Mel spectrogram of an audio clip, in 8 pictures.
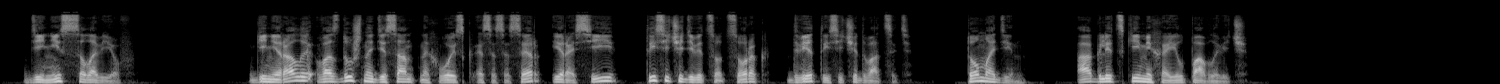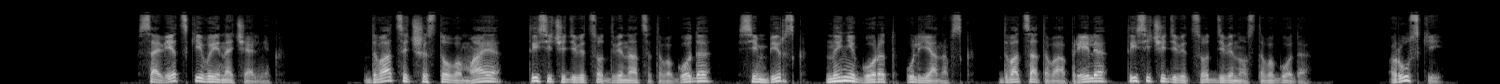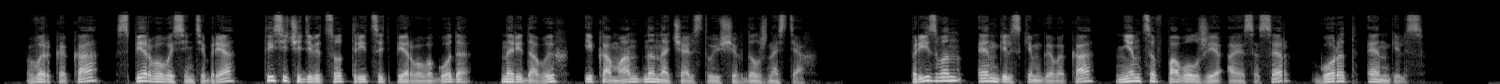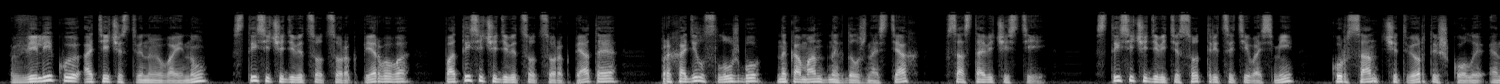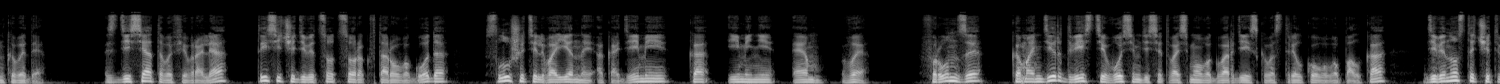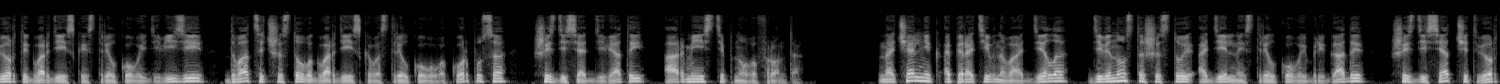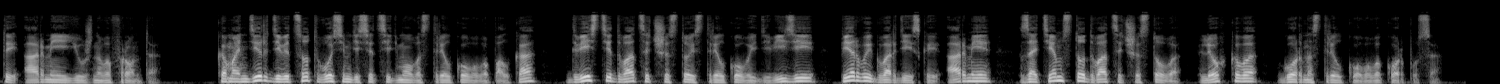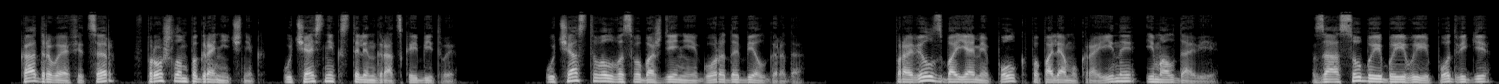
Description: Аудиокнига Генералы Воздушно-десантных войск СССР и России 1940-2020. Том 1 | Библиотека аудиокниг
Том 1 Автор Денис Соловьев Читает аудиокнигу Авточтец ЛитРес.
